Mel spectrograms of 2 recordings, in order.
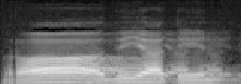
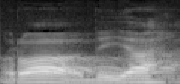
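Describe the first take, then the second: First: The word ends with a full tin syllable. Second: The word ends with a soft h sound. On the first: The reading continues without stopping. "কি হইছে র দিয়া তিন" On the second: The reader stops at this word. "যদি এখানে ওয়াকফা করি আমরা, র দিয়া কি বলতে হবে"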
